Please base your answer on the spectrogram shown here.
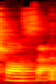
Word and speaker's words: Xhosa: So the language is called Xhosa. What This is a clip. Of course. What? Can you? So it's spelled XHOSA.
